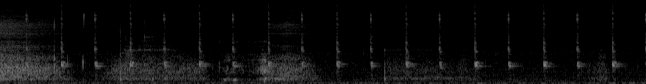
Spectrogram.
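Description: An Anville Westminster clock with a Perivale movement ticks in a steady, even rhythm, close and fairly faint, each sharp tick clearly separated, with some soft rustling handling noise early on.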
